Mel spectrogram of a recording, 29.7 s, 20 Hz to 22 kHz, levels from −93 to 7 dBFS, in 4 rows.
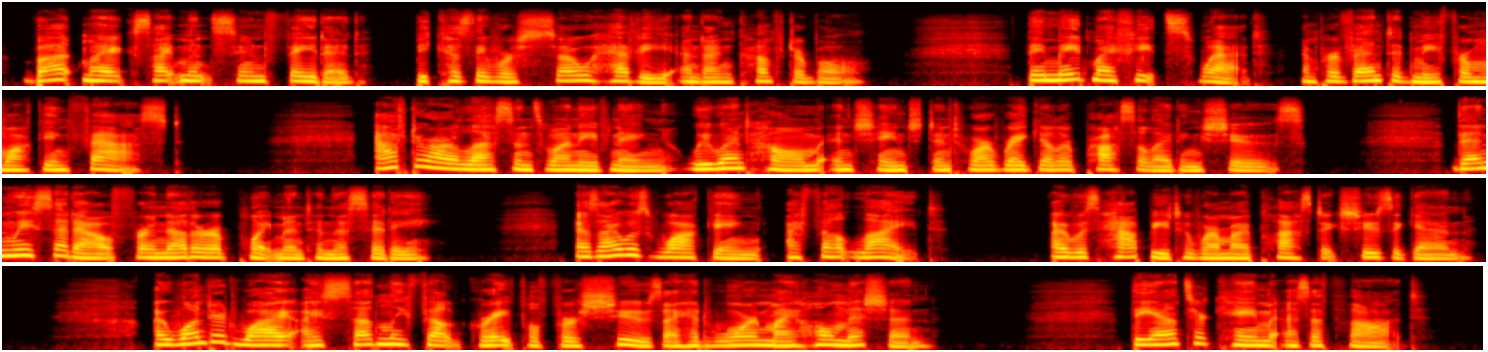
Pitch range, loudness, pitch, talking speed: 165-205 Hz, -24 LUFS, 185 Hz, 170 wpm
